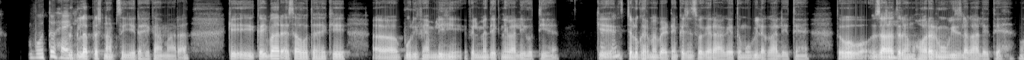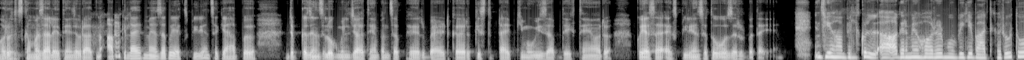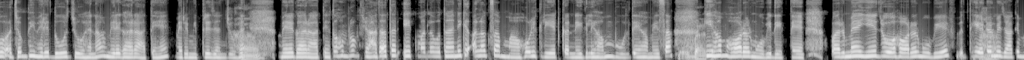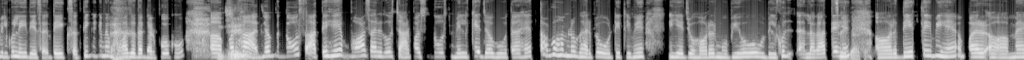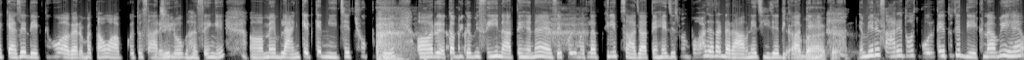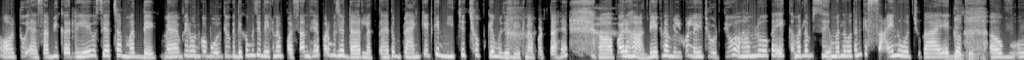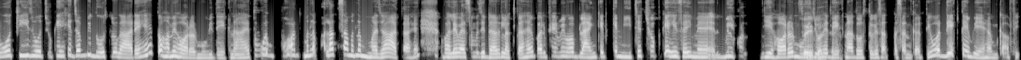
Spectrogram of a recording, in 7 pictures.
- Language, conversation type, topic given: Hindi, podcast, आप थिएटर में फिल्म देखना पसंद करेंगे या घर पर?
- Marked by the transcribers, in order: in English: "फैमिली"; in English: "फ़िल्में"; in English: "कज़िन्स"; in English: "मूवी"; in English: "हॉरर मूवीज़"; in English: "लाइफ़"; other background noise; chuckle; in English: "एक्सपीरियंस"; in English: "कज़िन्स"; in English: "टाइप"; in English: "मूवीज़"; in English: "एक्सपीरियंस"; in English: "हॉरर मूवी"; in English: "क्रिएट"; in English: "हॉरर मूवी"; in English: "हॉरर मूवी"; in English: "थिएटर"; chuckle; in English: "ओटीटी"; in English: "हॉरर मूवी"; in English: "ब्लैंकेट"; in English: "सीन"; laugh; in English: "क्लिप्स"; in English: "ब्लैंकेट"; laugh; in English: "साइन"; in English: "हॉरर मूवी"; in English: "ब्लैंकेट"; in English: "हॉरर मूवी"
